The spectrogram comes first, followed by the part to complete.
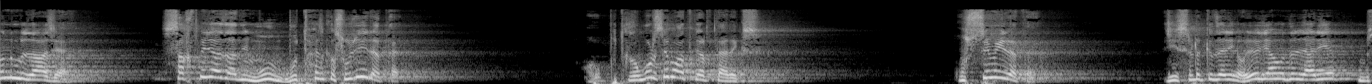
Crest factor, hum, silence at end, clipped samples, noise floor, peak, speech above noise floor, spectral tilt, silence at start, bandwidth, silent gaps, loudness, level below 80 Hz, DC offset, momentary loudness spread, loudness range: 14 dB; none; 0 s; under 0.1%; -65 dBFS; -2 dBFS; 52 dB; -4 dB/octave; 0 s; 14 kHz; none; -13 LUFS; -36 dBFS; under 0.1%; 16 LU; 4 LU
